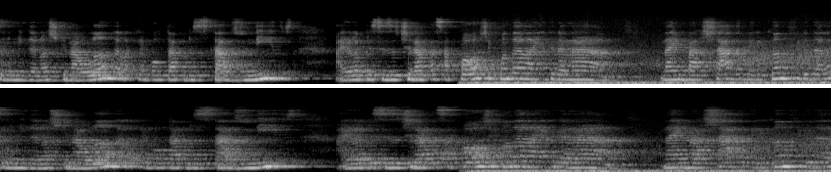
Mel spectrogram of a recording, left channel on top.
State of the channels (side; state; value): both; normal; correlation 0.33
